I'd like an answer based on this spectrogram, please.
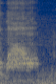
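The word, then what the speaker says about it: WAU: They too will find peace within the universe of the WoW. Oh, so it is pronounced wow then.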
